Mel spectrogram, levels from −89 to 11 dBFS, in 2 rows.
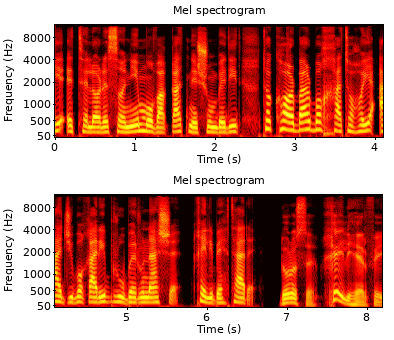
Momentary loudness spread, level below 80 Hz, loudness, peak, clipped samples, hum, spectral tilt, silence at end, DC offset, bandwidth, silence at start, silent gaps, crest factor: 8 LU; -48 dBFS; -17 LUFS; 0 dBFS; under 0.1%; none; -5 dB/octave; 0 s; under 0.1%; 12 kHz; 0 s; 6.72-6.88 s; 18 dB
